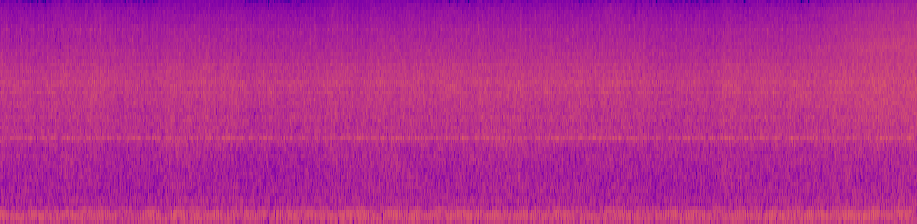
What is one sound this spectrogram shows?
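An aircraft engine drones steadily in flight.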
